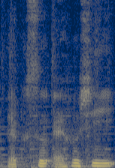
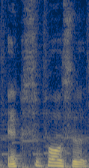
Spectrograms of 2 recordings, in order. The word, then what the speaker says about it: Xfce: ところで Xspace の発音は XFCE が正式なんだそうです。 Xforce または Xface と呼ばれることもあります。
